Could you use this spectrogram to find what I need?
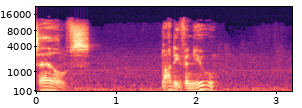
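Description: A man speaks in a low, calm voice, close by.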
